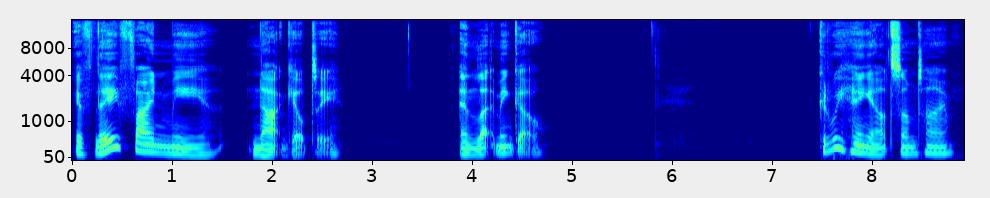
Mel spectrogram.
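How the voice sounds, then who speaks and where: A man's voice: medium pitch, expressive, slow, warm tone, no room sound, clean studio sound. A man playing a charming, sly villain prisoner in an intimate roleplay audio, talking in a coy, flirtatious, casual way. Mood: flirty, teasing.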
